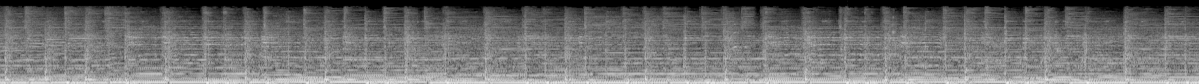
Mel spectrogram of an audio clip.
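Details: Loud rock music with distorted guitars and heavy drums plays continuously, and no animal sound comes through.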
